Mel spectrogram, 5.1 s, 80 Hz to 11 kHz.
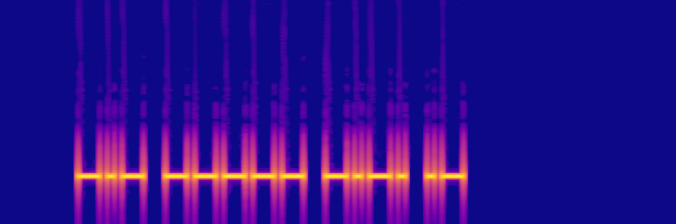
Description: Morse code, heard as a keyed tone, about 22 wpm, 700 Hz. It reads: K0CA
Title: Call Signs Repeated 2x - 22wpm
